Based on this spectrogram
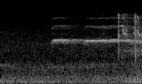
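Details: A male Oriental magpie-robin in an over-excited breeding condition, judged not yet stable for competition, gives one long, steady, high whistle lasting about a second, ending in two quick chipped notes, over a faint background hum.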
